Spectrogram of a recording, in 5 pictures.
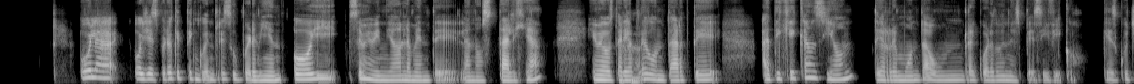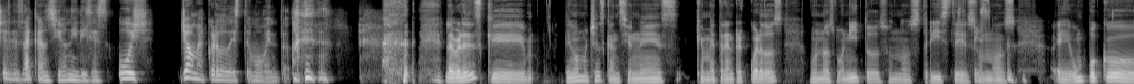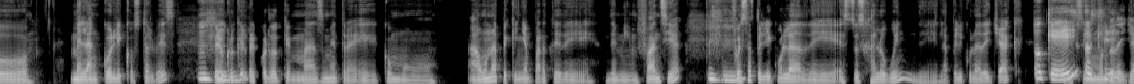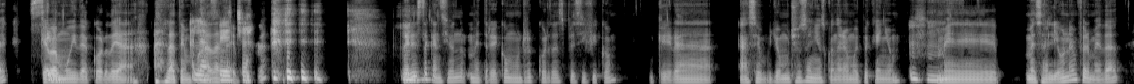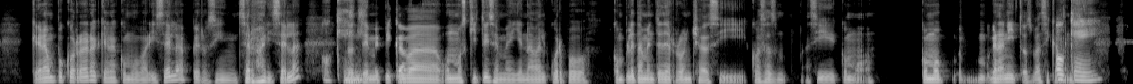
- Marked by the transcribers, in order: chuckle; unintelligible speech; chuckle; other background noise; laughing while speaking: "a"; laugh; laughing while speaking: "ser"; other noise
- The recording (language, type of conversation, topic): Spanish, podcast, ¿Qué canción te transporta a un recuerdo específico?
- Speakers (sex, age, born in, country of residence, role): female, 30-34, Mexico, Mexico, host; male, 20-24, Mexico, Mexico, guest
